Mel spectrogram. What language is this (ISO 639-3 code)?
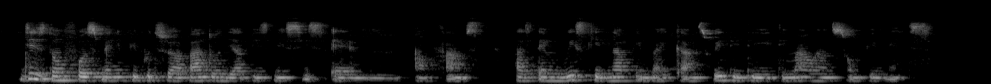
pcm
